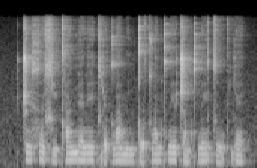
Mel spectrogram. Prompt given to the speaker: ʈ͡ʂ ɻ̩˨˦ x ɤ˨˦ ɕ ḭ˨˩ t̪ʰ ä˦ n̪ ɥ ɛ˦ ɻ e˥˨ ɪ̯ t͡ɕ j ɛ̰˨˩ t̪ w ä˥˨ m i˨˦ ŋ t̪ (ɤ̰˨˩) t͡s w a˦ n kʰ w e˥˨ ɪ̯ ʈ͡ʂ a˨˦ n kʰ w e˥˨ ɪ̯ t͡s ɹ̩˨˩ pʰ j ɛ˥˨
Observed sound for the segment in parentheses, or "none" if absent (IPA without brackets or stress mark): ɤ̰˨˩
